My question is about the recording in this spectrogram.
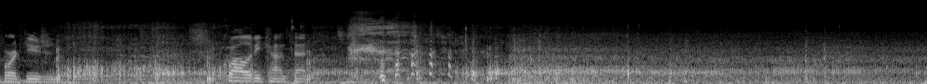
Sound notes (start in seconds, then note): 6.9 haha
